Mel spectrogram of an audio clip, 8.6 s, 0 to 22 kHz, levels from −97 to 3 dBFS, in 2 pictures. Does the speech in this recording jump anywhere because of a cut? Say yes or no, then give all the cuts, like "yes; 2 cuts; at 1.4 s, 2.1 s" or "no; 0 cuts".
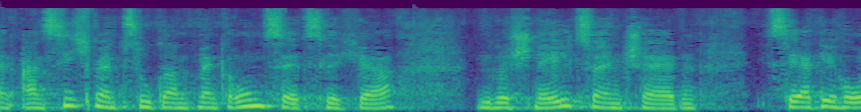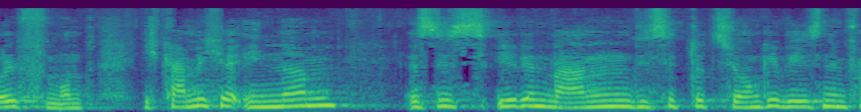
no; 0 cuts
